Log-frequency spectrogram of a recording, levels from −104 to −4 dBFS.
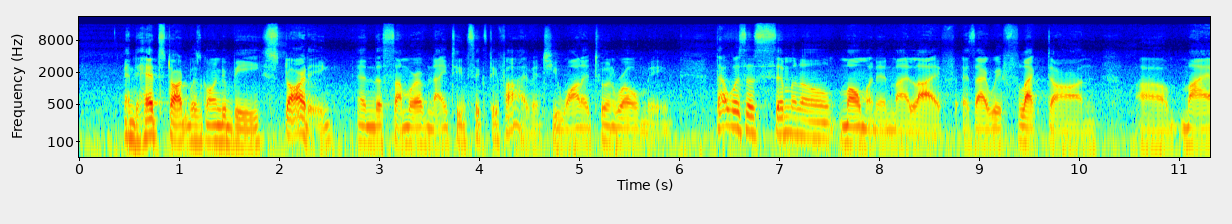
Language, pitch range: English, 90-115 Hz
